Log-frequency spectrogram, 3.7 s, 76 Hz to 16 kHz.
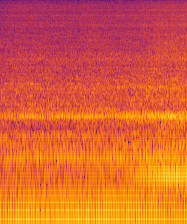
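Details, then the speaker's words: EcoBoost-swapped DeLorean after a remote ECU retune from the UK: steady even idle about 900 rpm, smooth low hum, no knocks or misses; lambda on target, coolant cool, good oil and fuel pressure; normal idle. "She's happy. Lambda's right where it needs to be. We're idling about 900."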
